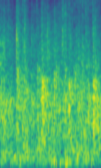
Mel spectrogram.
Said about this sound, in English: All right, I'd like to give a warm round of applause to our panelists. Thank you guys so much.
